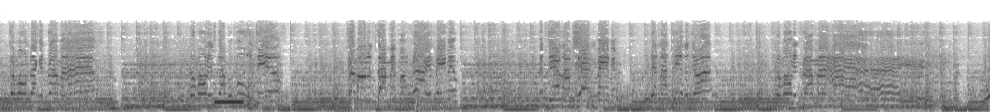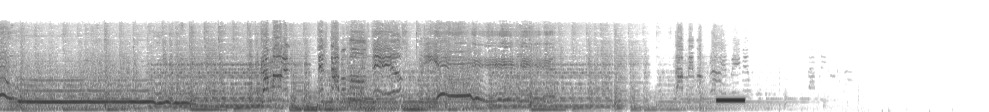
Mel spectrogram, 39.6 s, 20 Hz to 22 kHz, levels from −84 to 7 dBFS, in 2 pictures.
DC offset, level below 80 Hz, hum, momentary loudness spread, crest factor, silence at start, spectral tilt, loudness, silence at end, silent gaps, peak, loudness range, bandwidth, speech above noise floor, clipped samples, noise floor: under 0.1%; -52 dBFS; none; 6 LU; 16 dB; 0 s; -4.5 dB/octave; -21 LUFS; 4.85 s; none; -8 dBFS; 4 LU; 11 kHz; 68 dB; under 0.1%; -86 dBFS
